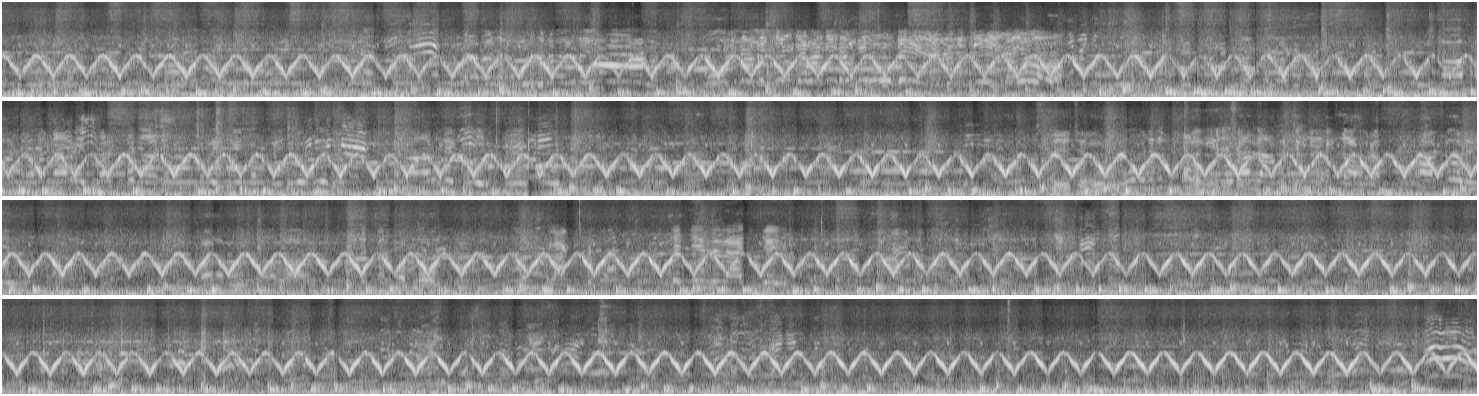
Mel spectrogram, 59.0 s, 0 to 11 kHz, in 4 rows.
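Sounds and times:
fast warbling electronic siren: 0.0s - 59.0s.

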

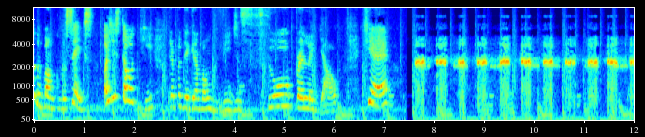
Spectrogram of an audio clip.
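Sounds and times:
frog croaking: 7.6s - 12.0s.

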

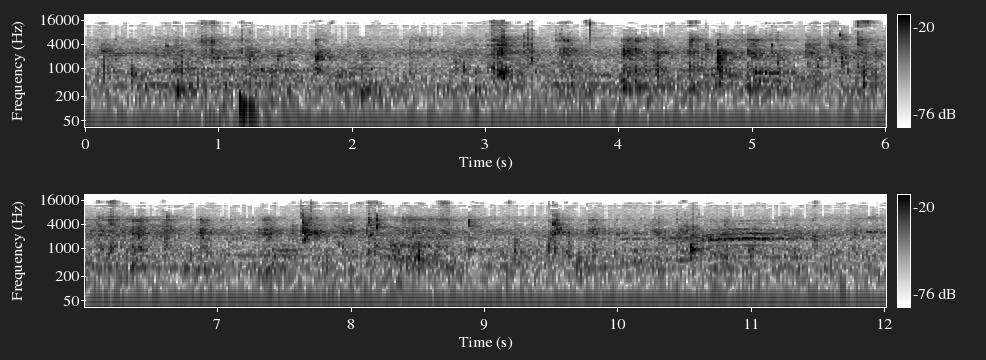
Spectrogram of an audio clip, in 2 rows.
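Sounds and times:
chewing: 0.0s - 12.0s.

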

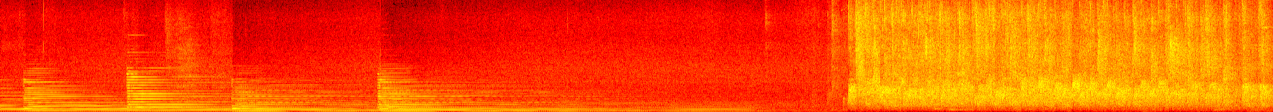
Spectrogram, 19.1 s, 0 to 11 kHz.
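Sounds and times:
grand piano chord: 0.0s - 12.0s
audience applause: 12.4s - 19.0s.

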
